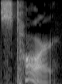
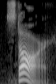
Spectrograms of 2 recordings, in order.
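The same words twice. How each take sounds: First: The t has a puff of air. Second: The t has no puff of air. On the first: The speaker calls it wrong. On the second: The speaker calls it right.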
